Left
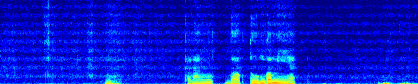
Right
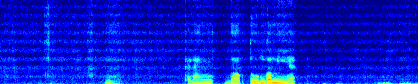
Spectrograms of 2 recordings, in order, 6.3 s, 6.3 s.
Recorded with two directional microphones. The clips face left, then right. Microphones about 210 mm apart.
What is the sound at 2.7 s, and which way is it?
Speech, 5° right (ahead or behind).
